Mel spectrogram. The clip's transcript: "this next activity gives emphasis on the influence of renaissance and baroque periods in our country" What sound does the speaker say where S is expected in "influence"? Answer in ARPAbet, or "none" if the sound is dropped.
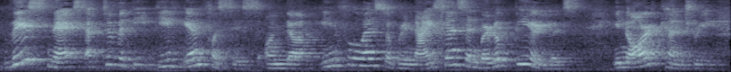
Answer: S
